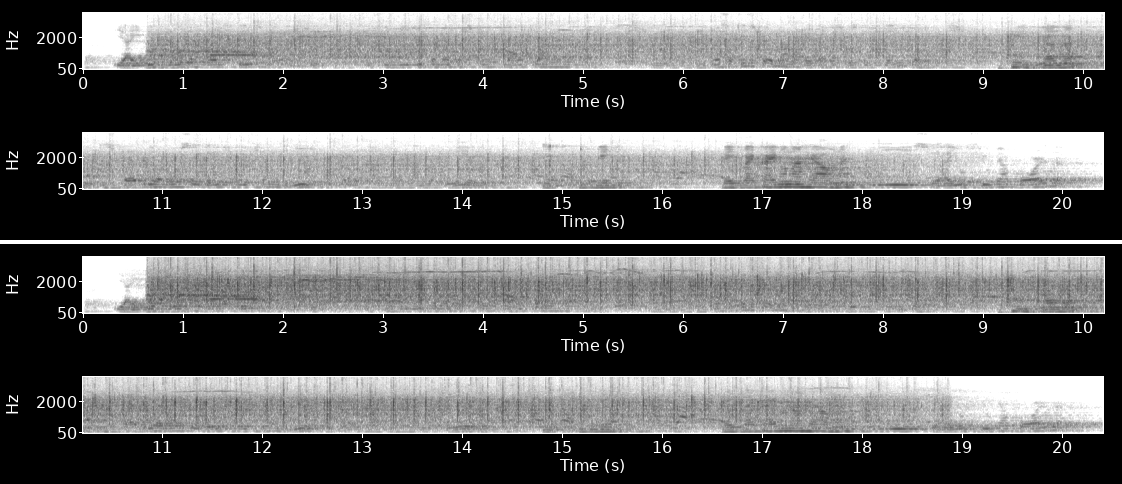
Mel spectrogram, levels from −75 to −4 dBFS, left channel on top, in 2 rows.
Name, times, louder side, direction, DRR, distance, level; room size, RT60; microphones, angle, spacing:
voice 1, 0.3-2.5 2.8-5.1 5.7-8.8 9.5-14.3 14.9-15.5 18.0-20.0, left 1 dB, 80° left, 1 dB, 2.1 m, -41 dB
Applause, 0.6-18.9, right 8 dB, 60° right, 0.4 m, -31 dB
voice 2, 9.3-10.0 14.8-15.7 16.6-17.9, left 2 dB, 30° left, 6 dB, 1.0 m, -35 dB
18.0 x 12.0 x 5.6 m, 2.5 s
head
